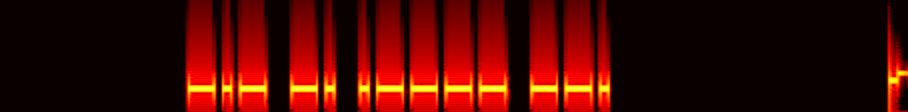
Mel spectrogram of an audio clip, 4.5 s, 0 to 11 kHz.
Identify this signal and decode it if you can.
Morse code, heard as a keyed tone, about 28 wpm, 700 Hz. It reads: KN1G
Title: USA Call Signs - 3x Character Spacing - 28wpm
